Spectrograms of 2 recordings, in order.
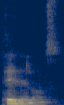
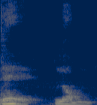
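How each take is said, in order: First: It is said with an English accent. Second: It is said with a French accent. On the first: "say it in your voice, just without the French accent" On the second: "That's still with an accent"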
